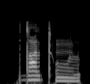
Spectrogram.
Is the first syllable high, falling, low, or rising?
high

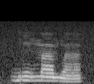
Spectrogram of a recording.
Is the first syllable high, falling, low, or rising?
high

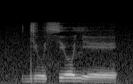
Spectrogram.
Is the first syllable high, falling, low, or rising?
low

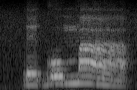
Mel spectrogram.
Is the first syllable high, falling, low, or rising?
low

